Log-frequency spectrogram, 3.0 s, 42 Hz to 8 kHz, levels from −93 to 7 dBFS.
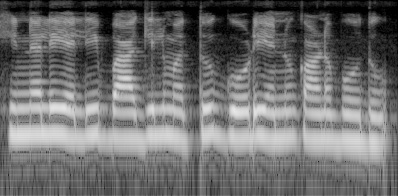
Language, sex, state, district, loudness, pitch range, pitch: Kannada, female, Karnataka, Bidar, -13 LUFS, 195-220 Hz, 205 Hz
